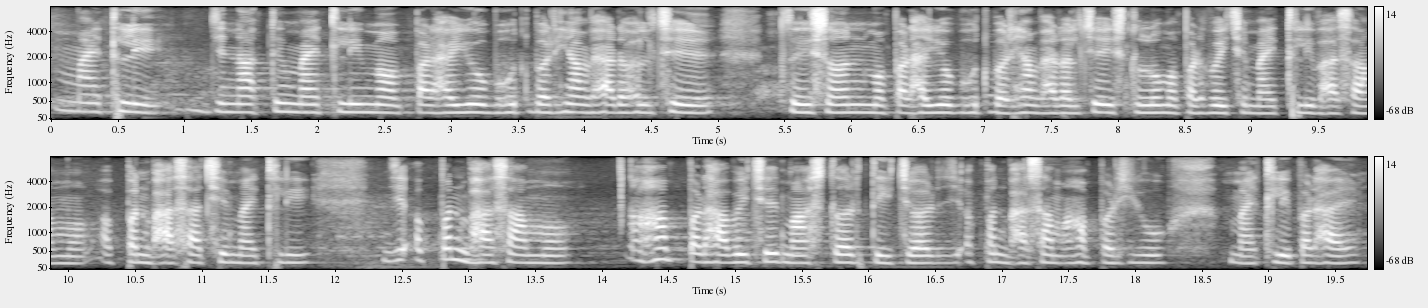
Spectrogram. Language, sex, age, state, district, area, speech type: Maithili, female, 18-30, Bihar, Darbhanga, rural, spontaneous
